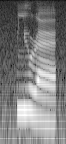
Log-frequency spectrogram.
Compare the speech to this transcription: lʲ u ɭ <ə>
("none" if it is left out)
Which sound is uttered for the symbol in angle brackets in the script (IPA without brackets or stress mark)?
æ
